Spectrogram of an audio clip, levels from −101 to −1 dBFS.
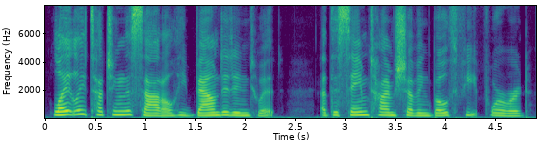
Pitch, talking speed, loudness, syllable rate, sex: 215 Hz, 195 wpm, -19 LUFS, 5.4 syllables/s, female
